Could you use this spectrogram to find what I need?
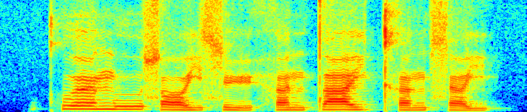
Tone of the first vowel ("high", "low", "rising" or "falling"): high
